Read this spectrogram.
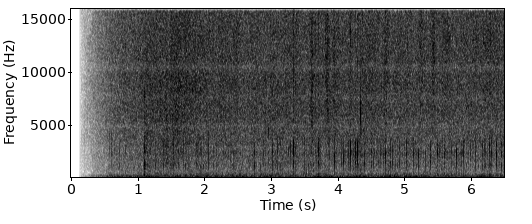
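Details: Foster kitten purring steadily while being cuddled indoors, a continuous low rumbling drone throughout after a brief silent start, with faint soft rustling clicks above.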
